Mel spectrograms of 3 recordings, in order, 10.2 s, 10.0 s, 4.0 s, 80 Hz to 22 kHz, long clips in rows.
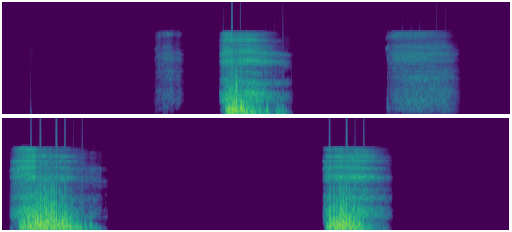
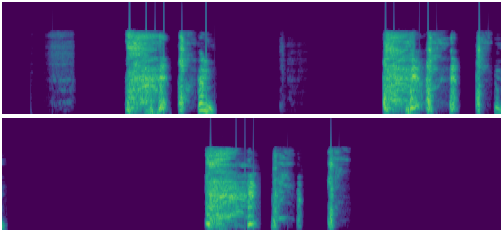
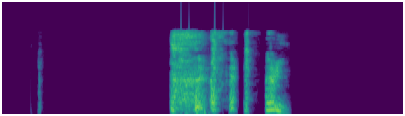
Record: {"exhalation_length": "10.2 s", "exhalation_amplitude": 28298, "exhalation_signal_mean_std_ratio": 0.3, "three_cough_length": "10.0 s", "three_cough_amplitude": 32768, "three_cough_signal_mean_std_ratio": 0.34, "cough_length": "4.0 s", "cough_amplitude": 30801, "cough_signal_mean_std_ratio": 0.34, "survey_phase": "beta (2021-08-13 to 2022-03-07)", "age": "45-64", "gender": "Male", "wearing_mask": "No", "symptom_diarrhoea": true, "symptom_onset": "12 days", "smoker_status": "Ex-smoker", "respiratory_condition_asthma": false, "respiratory_condition_other": false, "recruitment_source": "REACT", "submission_delay": "1 day", "covid_test_result": "Negative", "covid_test_method": "RT-qPCR"}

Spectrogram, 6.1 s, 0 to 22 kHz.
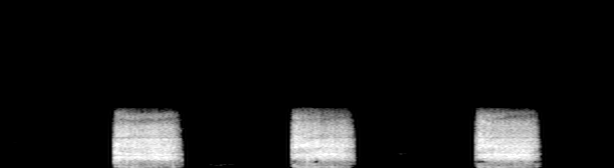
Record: {"exhalation_length": "6.1 s", "exhalation_amplitude": 32767, "exhalation_signal_mean_std_ratio": 0.47, "survey_phase": "alpha (2021-03-01 to 2021-08-12)", "age": "18-44", "gender": "Female", "wearing_mask": "No", "symptom_none": true, "smoker_status": "Never smoked", "respiratory_condition_asthma": false, "respiratory_condition_other": false, "recruitment_source": "REACT", "submission_delay": "2 days", "covid_test_result": "Negative", "covid_test_method": "RT-qPCR"}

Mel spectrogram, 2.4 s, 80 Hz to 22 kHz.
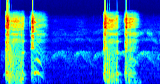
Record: {"cough_length": "2.4 s", "cough_amplitude": 32768, "cough_signal_mean_std_ratio": 0.48, "survey_phase": "alpha (2021-03-01 to 2021-08-12)", "age": "45-64", "gender": "Female", "wearing_mask": "No", "symptom_fatigue": true, "symptom_headache": true, "smoker_status": "Never smoked", "respiratory_condition_asthma": false, "respiratory_condition_other": false, "recruitment_source": "Test and Trace", "submission_delay": "0 days", "covid_test_result": "Positive", "covid_test_method": "LFT"}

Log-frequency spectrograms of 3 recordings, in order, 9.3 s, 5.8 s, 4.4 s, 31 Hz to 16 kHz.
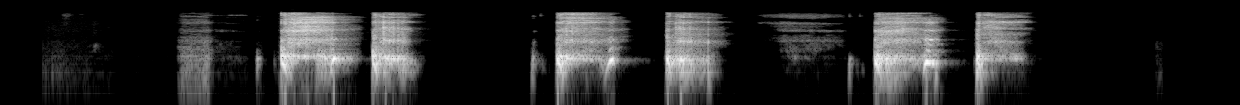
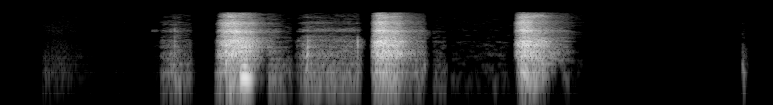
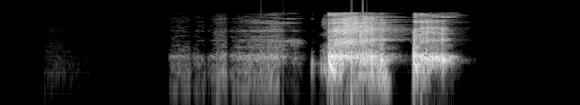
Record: {"three_cough_length": "9.3 s", "three_cough_amplitude": 30291, "three_cough_signal_mean_std_ratio": 0.36, "exhalation_length": "5.8 s", "exhalation_amplitude": 30112, "exhalation_signal_mean_std_ratio": 0.27, "cough_length": "4.4 s", "cough_amplitude": 32767, "cough_signal_mean_std_ratio": 0.33, "survey_phase": "beta (2021-08-13 to 2022-03-07)", "age": "45-64", "gender": "Female", "wearing_mask": "No", "symptom_cough_any": true, "symptom_runny_or_blocked_nose": true, "symptom_sore_throat": true, "symptom_fatigue": true, "symptom_other": true, "symptom_onset": "2 days", "smoker_status": "Current smoker (1 to 10 cigarettes per day)", "respiratory_condition_asthma": false, "respiratory_condition_other": true, "recruitment_source": "Test and Trace", "submission_delay": "1 day", "covid_test_result": "Negative", "covid_test_method": "RT-qPCR"}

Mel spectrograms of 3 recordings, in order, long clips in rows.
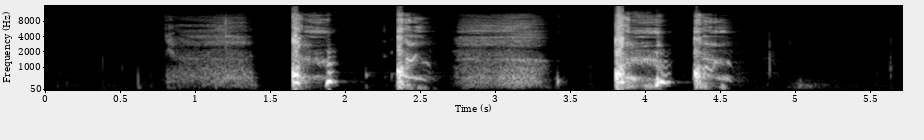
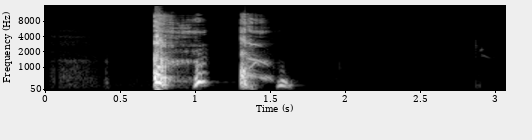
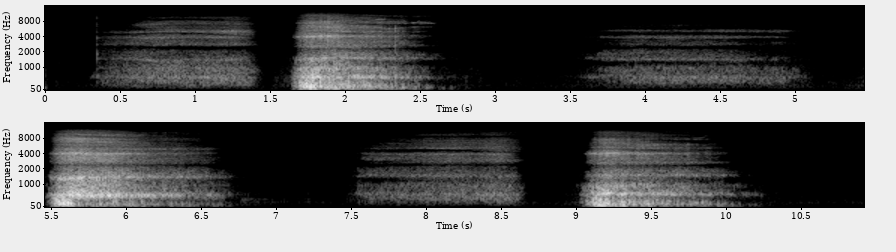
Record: {"three_cough_length": "5.7 s", "three_cough_amplitude": 32768, "three_cough_signal_mean_std_ratio": 0.27, "cough_length": "3.1 s", "cough_amplitude": 32768, "cough_signal_mean_std_ratio": 0.23, "exhalation_length": "10.9 s", "exhalation_amplitude": 23205, "exhalation_signal_mean_std_ratio": 0.36, "survey_phase": "beta (2021-08-13 to 2022-03-07)", "age": "18-44", "gender": "Female", "wearing_mask": "No", "symptom_cough_any": true, "symptom_runny_or_blocked_nose": true, "symptom_shortness_of_breath": true, "symptom_headache": true, "symptom_onset": "3 days", "smoker_status": "Current smoker (e-cigarettes or vapes only)", "respiratory_condition_asthma": false, "respiratory_condition_other": false, "recruitment_source": "Test and Trace", "submission_delay": "1 day", "covid_test_result": "Positive", "covid_test_method": "RT-qPCR", "covid_ct_value": 17.1, "covid_ct_gene": "N gene"}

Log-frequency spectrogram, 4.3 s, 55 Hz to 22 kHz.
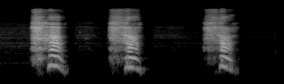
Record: {"exhalation_length": "4.3 s", "exhalation_amplitude": 11550, "exhalation_signal_mean_std_ratio": 0.41, "survey_phase": "beta (2021-08-13 to 2022-03-07)", "age": "65+", "gender": "Female", "wearing_mask": "No", "symptom_none": true, "smoker_status": "Ex-smoker", "respiratory_condition_asthma": false, "respiratory_condition_other": false, "recruitment_source": "REACT", "submission_delay": "2 days", "covid_test_result": "Negative", "covid_test_method": "RT-qPCR", "influenza_a_test_result": "Negative", "influenza_b_test_result": "Negative"}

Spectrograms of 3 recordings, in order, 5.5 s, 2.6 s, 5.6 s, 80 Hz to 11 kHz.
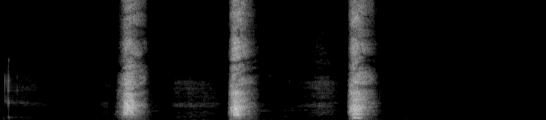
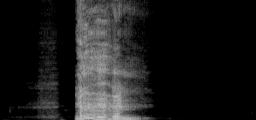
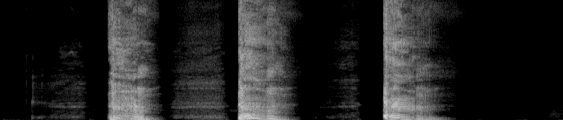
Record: {"exhalation_length": "5.5 s", "exhalation_amplitude": 32766, "exhalation_signal_mean_std_ratio": 0.22, "cough_length": "2.6 s", "cough_amplitude": 32768, "cough_signal_mean_std_ratio": 0.38, "three_cough_length": "5.6 s", "three_cough_amplitude": 32768, "three_cough_signal_mean_std_ratio": 0.35, "survey_phase": "beta (2021-08-13 to 2022-03-07)", "age": "45-64", "gender": "Male", "wearing_mask": "No", "symptom_cough_any": true, "symptom_runny_or_blocked_nose": true, "symptom_fatigue": true, "smoker_status": "Ex-smoker", "respiratory_condition_asthma": false, "respiratory_condition_other": false, "recruitment_source": "Test and Trace", "submission_delay": "1 day", "covid_test_result": "Positive", "covid_test_method": "RT-qPCR"}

